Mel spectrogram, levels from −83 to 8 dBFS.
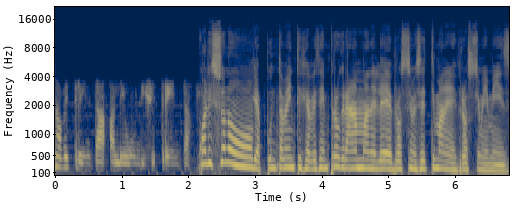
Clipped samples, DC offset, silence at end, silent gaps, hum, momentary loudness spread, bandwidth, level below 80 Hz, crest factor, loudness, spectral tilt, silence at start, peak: under 0.1%; under 0.1%; 0 s; none; none; 14 LU; 13 kHz; -40 dBFS; 12 dB; -16 LUFS; -5.5 dB/octave; 0 s; -4 dBFS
